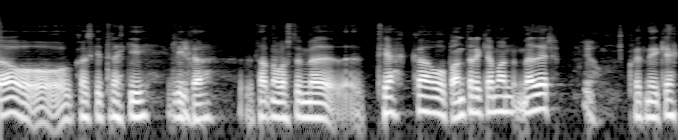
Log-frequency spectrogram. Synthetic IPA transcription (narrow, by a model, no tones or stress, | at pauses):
aɔ̰kʰanscɪt̪ʰɾɛhcɪliːka | θat̪navaɾst̪ʏmɛðt̪ʰjɛhkaɔɣpant̪aɾacamanmɛðeɾ̥ | kʰvɛɾt̪nɪcɛh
